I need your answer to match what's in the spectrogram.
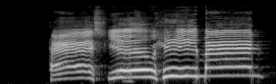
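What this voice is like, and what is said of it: Poor Skeletor cartoon villain voice. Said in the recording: “The best I can do is Skeletor, and that's not even good.”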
